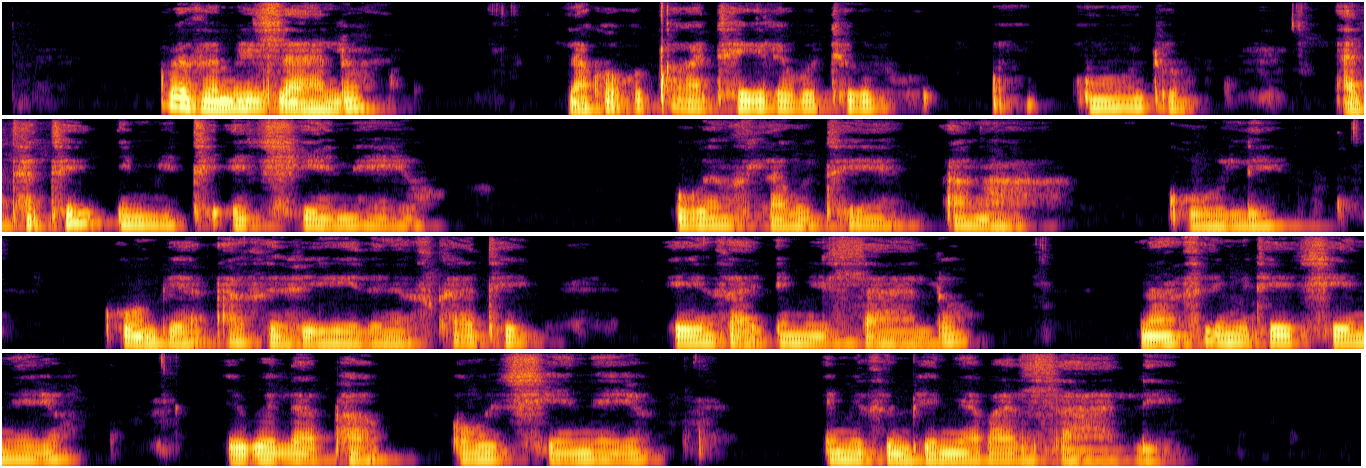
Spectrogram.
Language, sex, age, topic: North Ndebele, female, 50+, health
